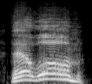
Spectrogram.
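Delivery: high, loud excited shout. A narrator's reading. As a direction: shout the discovery. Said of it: "he shouted".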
